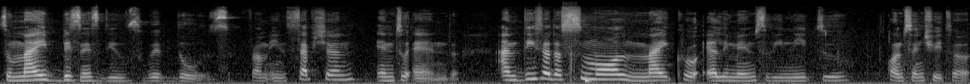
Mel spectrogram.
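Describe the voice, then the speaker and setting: With audible room echo, a woman with a Saint Lucian accent speaks at a fairly low pitch with ordinary pitch variation and big swings in loudness. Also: fairly slow pace. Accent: Saint Lucian accent, AI fails to recognize it. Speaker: business owner, audience member at forum. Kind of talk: audience question at public forum. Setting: forum hall with audience. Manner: halting, self-correcting.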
